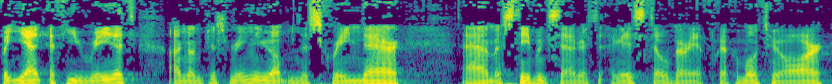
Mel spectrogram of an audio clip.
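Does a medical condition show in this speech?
Yes: cleft palate; speech not that clear at times.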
